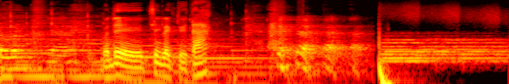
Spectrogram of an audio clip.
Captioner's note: laugh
